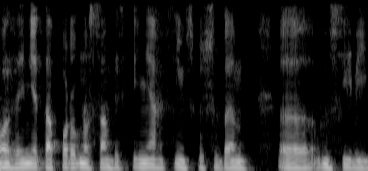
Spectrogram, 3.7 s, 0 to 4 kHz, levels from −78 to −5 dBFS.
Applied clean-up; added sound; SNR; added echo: neural mask model DeepFilterNet 3.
